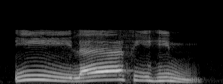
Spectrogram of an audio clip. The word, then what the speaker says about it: إيلافهم: اعرضوا لي السورة على الشاشة أخي المخرج، فلاحظوا بارك الله فيكم، إيلافهم هذه الياء الصغيرة مثل الياء الكبيرة تماما في النطق، النطق واحد، إيلافهم.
